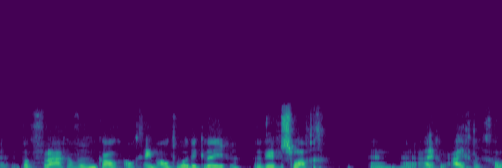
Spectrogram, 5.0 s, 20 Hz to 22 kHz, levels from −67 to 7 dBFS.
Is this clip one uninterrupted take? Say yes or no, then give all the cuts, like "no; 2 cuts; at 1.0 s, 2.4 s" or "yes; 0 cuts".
no; 2 cuts; at 2.5 s, 2.8 s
